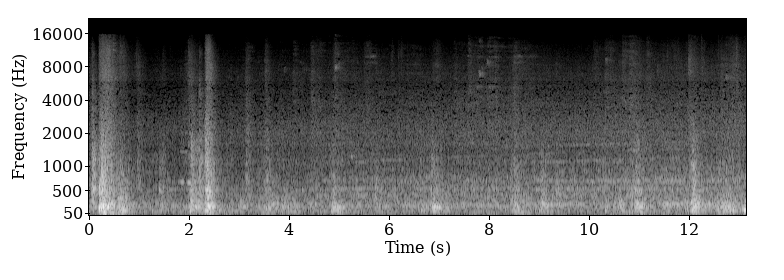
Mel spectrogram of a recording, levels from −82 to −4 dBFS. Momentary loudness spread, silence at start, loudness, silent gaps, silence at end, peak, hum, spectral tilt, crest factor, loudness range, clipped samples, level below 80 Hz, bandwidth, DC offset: 14 LU; 0 s; -26 LUFS; none; 0 s; -2 dBFS; none; -6.5 dB/octave; 22 dB; 5 LU; under 0.1%; -36 dBFS; 16 kHz; under 0.1%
